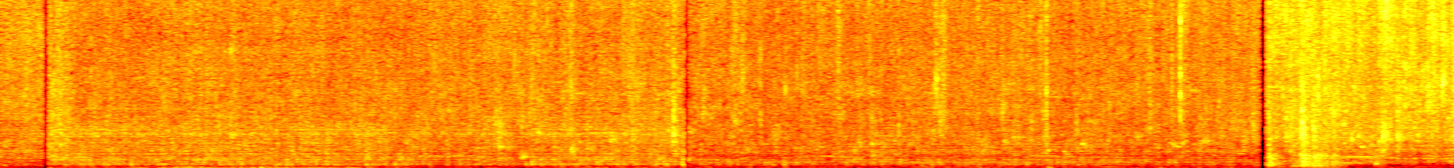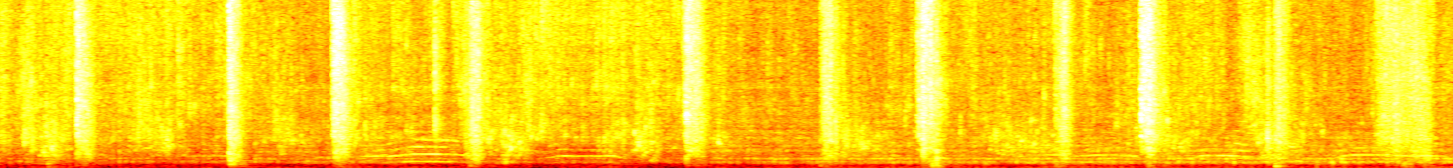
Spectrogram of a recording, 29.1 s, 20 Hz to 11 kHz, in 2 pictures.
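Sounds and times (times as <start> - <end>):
low steady water wash: 0.0 - 29.0
water splashing: 12.4 - 29.0.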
